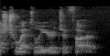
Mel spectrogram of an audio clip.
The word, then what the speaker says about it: Chiwetel Ejiofor: I guess for those who don't know the story, it's about a man played by Chiwetel Ejiofor, who's sort of a Is that how you say his name? – Yeah, that's how you say his name.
